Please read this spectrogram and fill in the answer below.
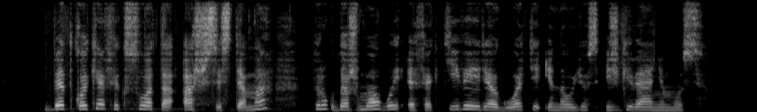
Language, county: Lithuanian, Vilnius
